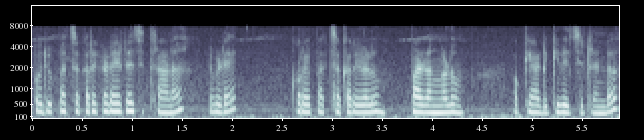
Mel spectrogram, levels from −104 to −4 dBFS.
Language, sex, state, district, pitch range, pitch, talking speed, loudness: Malayalam, female, Kerala, Wayanad, 230-260 Hz, 245 Hz, 110 wpm, -17 LUFS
